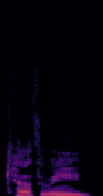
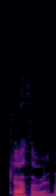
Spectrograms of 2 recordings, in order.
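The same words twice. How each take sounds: First: Catherine ending in a long "-een"; mispronounced name. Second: Said in the usual way. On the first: Real, not acted. Reader misreads the rival's name Catherine, ending it "-een". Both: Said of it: "Catherine, I mean".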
